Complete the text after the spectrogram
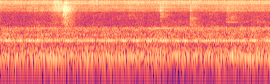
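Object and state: Nothing is struck.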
